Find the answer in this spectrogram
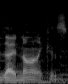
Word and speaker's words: Deinonychus: And by the way, you guys, that's actually how you say it. I remember I had to Google it the first time. I thought it was Deinonychus, but it's actually Deinonychus.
